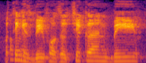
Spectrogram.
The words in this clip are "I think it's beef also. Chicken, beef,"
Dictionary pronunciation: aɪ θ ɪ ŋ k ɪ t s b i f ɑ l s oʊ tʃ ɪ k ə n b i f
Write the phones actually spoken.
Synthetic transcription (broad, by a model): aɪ t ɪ ŋ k ɪ t s b i f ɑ s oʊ tʃ ɪ k ə n b i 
